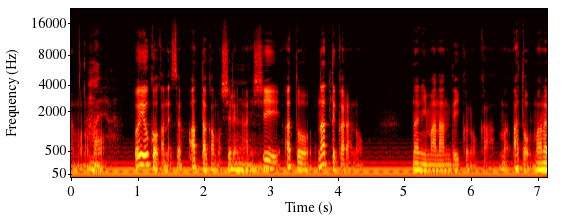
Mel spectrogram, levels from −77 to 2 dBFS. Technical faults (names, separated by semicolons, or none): mains hum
